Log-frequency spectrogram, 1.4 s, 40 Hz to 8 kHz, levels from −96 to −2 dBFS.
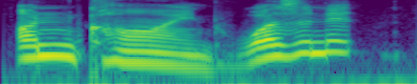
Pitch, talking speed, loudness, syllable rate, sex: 195 Hz, 130 wpm, -17 LUFS, 3.5 syllables/s, female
